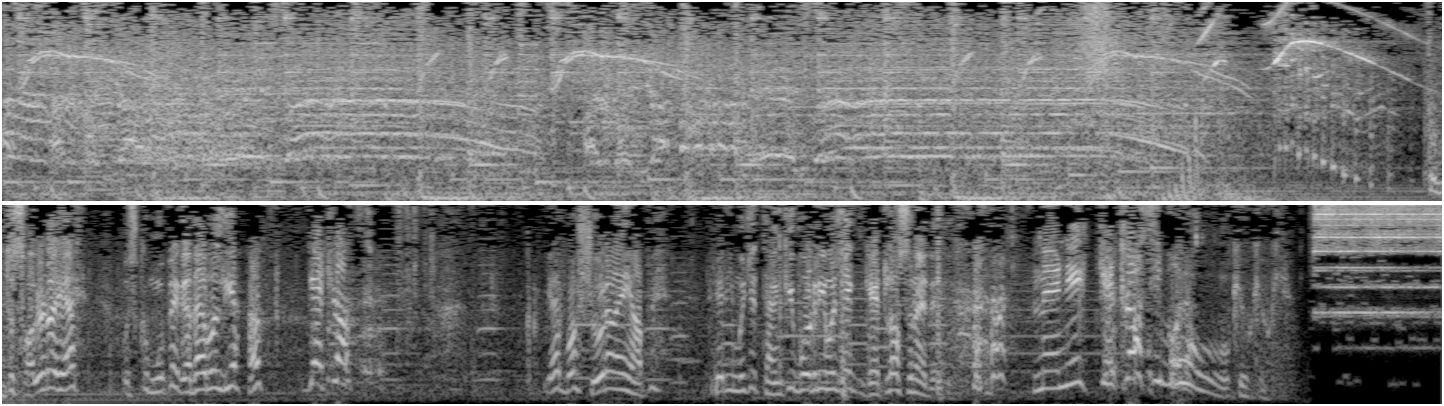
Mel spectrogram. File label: dialogue movie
